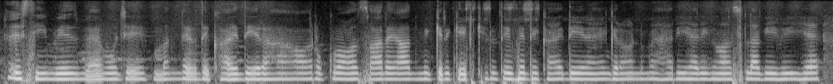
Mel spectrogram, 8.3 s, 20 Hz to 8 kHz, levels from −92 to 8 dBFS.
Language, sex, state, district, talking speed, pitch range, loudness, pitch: Hindi, male, Uttarakhand, Tehri Garhwal, 210 wpm, 200-205 Hz, -15 LUFS, 205 Hz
